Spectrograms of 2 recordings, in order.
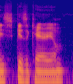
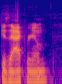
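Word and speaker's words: Schizachyrium: We've talked about what I say schizacarium, but also is pronounced schizacrium, which is right.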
